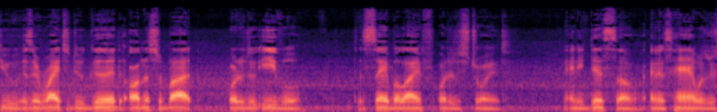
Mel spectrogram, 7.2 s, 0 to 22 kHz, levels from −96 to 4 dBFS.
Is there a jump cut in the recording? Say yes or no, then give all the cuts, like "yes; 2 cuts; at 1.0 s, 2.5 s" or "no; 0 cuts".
yes; 1 cut; at 5.6 s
